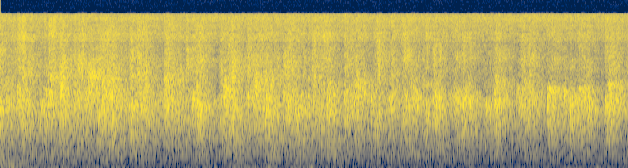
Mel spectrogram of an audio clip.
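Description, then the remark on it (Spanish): A large group applauds Christ steadily for several seconds, a dense, continuous wash of many hands clapping at once, fairly loud and even throughout with no voices standing out. “Den un aplauso a Cristo por eso, porque Él es bueno.”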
